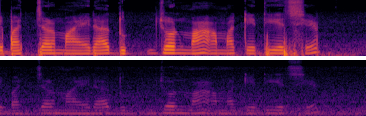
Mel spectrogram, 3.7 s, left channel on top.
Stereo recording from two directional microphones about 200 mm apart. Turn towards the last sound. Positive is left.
turn(degrees=55)  # may be behind; listen again after turning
